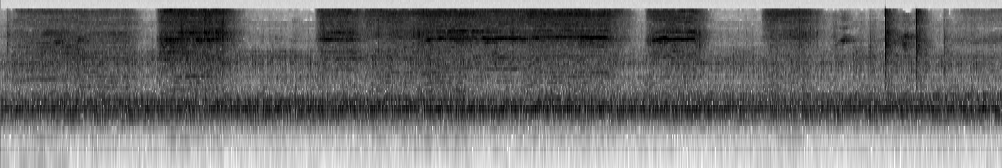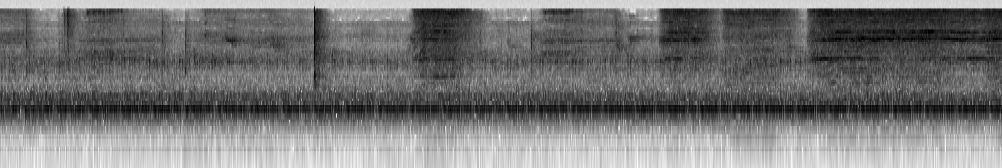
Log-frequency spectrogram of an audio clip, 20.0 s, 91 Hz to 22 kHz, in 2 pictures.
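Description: Huina 1569 RC bulldozer's electric track motors and gearboxes whining steadily as it drives and turns, with a couple of light clicks.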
